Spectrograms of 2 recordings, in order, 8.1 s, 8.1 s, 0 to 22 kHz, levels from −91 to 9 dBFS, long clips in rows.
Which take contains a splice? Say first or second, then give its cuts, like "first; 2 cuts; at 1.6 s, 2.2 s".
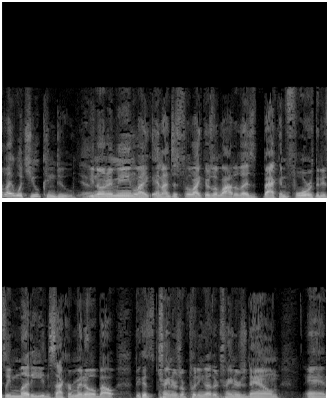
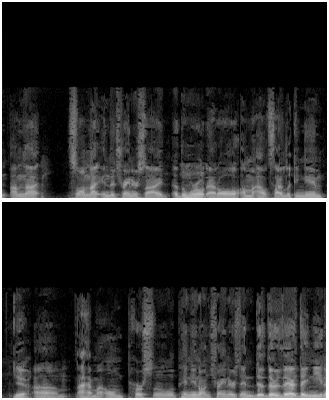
first; 1 cut; at 4.1 s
